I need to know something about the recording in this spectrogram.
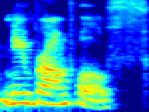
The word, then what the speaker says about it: New Braunfels: to do it y so I I'm even pronouncing it wrong yeah so so say it Alicia the way you say it new Bron Falls new Bron yes yeah you did great you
